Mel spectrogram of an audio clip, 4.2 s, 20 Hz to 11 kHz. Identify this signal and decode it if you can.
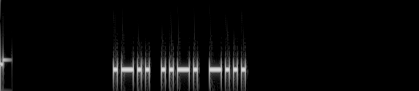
Morse code, heard as a keyed tone, about 32 wpm, 700 Hz. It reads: LFB
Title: USA Call Sign Postfixes - 3 Letters 30wpm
